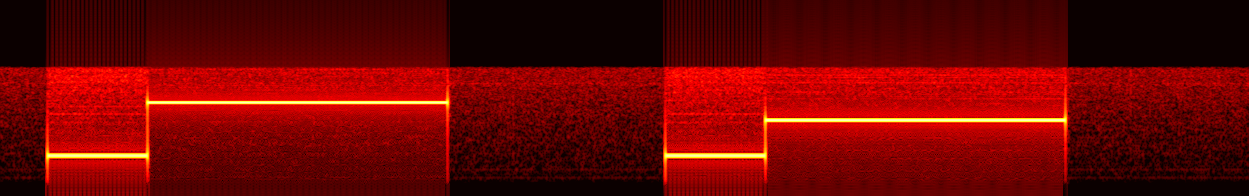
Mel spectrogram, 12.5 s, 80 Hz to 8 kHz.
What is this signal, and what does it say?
Two-tone page, heard as a one-second tone, then a three-second tone, about 690 then 1650 Hz, about 690 then 1250 Hz. It is heard from 0.5 to 10.7 s.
